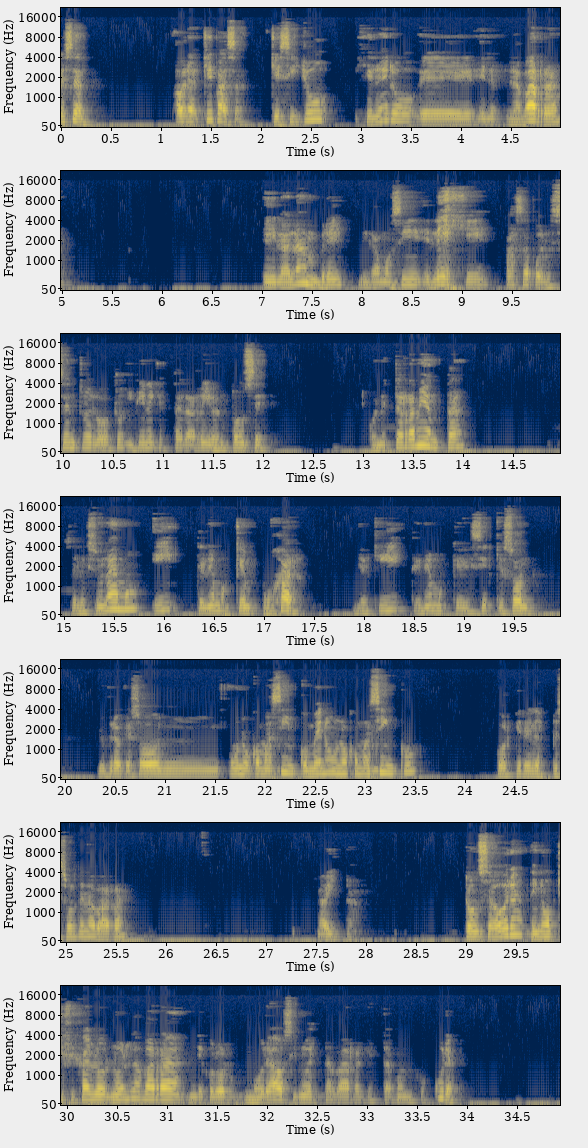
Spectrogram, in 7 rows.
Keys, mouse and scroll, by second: 23.1 -, 23.8 1, 24.9-26.3 typing.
